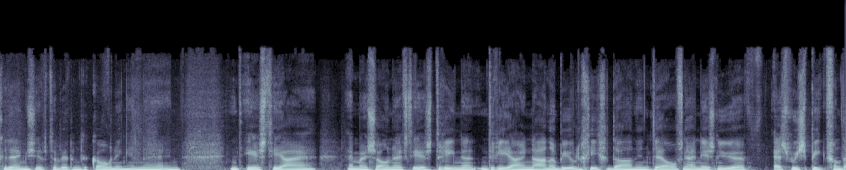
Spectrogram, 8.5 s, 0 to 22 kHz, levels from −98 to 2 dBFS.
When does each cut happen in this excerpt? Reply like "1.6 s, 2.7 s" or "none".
6.8 s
